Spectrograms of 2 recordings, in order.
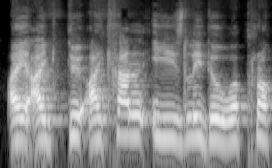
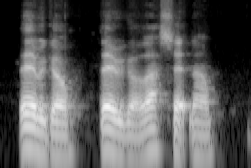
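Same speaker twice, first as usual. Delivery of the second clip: normal talking voice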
